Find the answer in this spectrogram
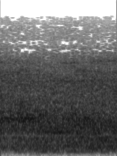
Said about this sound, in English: Brakes. Somebody pull the air brakes.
